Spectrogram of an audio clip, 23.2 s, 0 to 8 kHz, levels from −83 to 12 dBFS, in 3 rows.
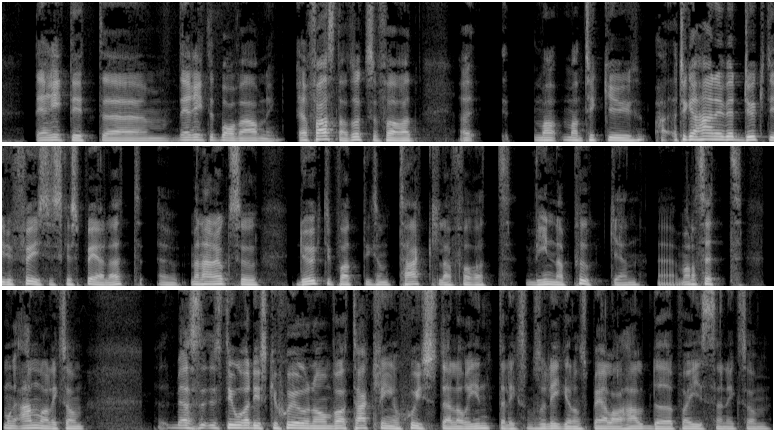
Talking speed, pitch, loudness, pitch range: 160 wpm, 125 Hz, -17 LUFS, 110-140 Hz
